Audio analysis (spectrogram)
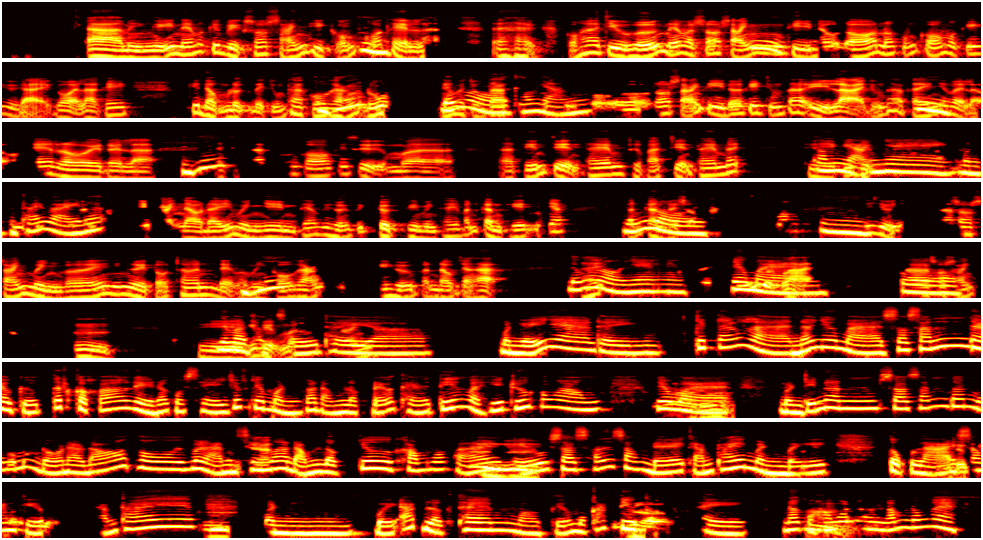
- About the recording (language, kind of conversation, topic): Vietnamese, unstructured, Bạn có khi nào cảm thấy bị áp lực từ người khác không?
- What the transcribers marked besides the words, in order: other background noise; chuckle; distorted speech; unintelligible speech; tapping; unintelligible speech; mechanical hum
